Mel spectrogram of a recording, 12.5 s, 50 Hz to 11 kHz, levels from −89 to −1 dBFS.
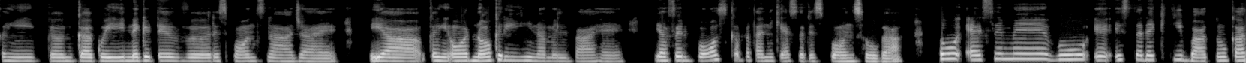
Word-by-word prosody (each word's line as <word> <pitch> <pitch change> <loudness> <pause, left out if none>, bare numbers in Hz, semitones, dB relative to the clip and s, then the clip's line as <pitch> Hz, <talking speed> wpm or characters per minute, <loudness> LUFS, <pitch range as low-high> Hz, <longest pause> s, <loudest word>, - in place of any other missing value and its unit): कहीं 180 -1 -3 0.2
क - - +1
उनका 175 0 +2
कोई 175 0 +5
नेगेटिव 180 -1 +1 0.3
रिस्पॉन्स 175 -1 -6
ना 170 - -3
आ - - -5
जाए 155 -1 -3 0.4
या 180 -1 +6 0.4
कहीं 190 -1 +4
और 185 0 +4
नौकरी 200 +3 +3
ही 195 - 0
ना 175 -1 -4
मिल 165 -1 -6
पा 155 -1 -6
है 155 0 -8 0.4
या 200 -1 +5
फिर 205 -1 +4
बॉस 220 +8 +2
का - - -3
पता 195 -3 -6
नहीं 180 +1 -4
कैसा 170 0 -4
रिस्पॉन्स 160 -1 -1
होगा। 155 -1 +1 0.4
तो 280 0 +5 0.2
ऐसे 240 +4 -3
में 275 0 +1
वो 245 +1 +4
ए 425 0 +2
इस 235 +1 -2
तरह 230 -1 +2 0.2
की 235 -1 -4
बातों 190 0 -1
का 195 0 +2
180 Hz, 180 wpm, -24 LUFS, 170-220 Hz, 0.4 s, या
